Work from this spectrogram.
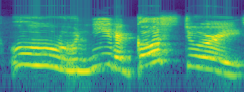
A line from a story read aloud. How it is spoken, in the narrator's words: shouted Riaz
